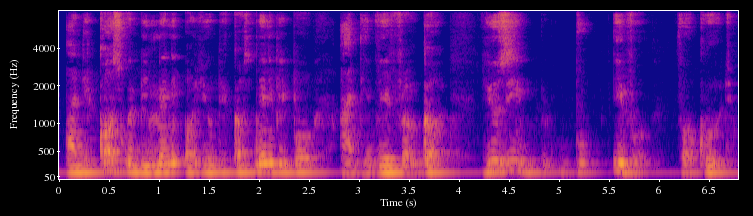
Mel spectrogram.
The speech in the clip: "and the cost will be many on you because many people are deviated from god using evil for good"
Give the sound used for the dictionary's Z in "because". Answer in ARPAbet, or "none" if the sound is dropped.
S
